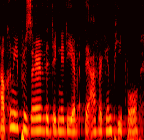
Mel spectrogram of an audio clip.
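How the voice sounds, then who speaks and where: A woman speaking at a fairly quick pace. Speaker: student asking a question. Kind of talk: audience question. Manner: halting.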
